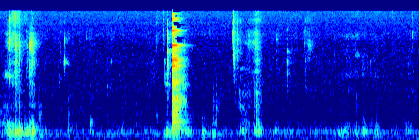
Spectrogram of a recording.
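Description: Close-up eating sounds: a sip from a spoonful of mung bean soup at the start, then a sharp clink about two and a half seconds in as the metal spoon goes down into the ceramic bowl, followed by soft chewing and small clicks.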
